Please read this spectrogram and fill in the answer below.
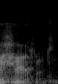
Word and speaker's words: hydrant: to learn is fire hydrant. I took the dog for a walk and I tired it to a fire hydrant. Far with a big arching I sound and hydrant with two distinct syllables.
